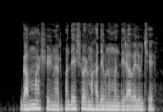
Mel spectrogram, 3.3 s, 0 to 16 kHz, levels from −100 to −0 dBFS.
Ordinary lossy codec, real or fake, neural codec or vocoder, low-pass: none; real; none; 7.2 kHz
